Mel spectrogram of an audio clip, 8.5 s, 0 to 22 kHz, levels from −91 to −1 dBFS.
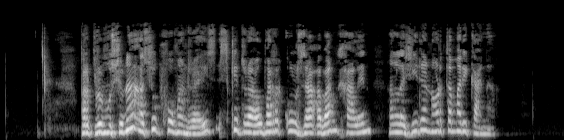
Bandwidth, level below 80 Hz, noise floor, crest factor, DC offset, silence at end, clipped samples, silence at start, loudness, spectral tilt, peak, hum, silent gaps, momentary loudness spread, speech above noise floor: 10.5 kHz; -74 dBFS; -78 dBFS; 18 dB; under 0.1%; 1.05 s; under 0.1%; 0.65 s; -21 LUFS; -5.5 dB/octave; -4 dBFS; none; none; 13 LU; 58 dB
